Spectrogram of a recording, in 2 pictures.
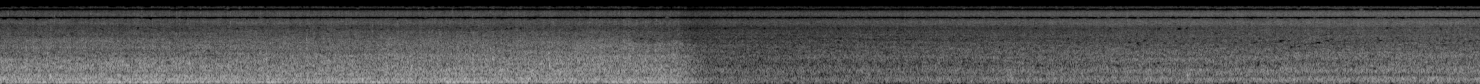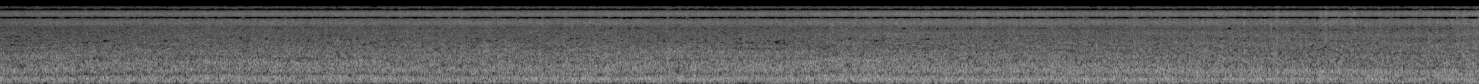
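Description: Creek water rushing and cascading over rocks and logs, a steady hiss. About seven seconds in it drops suddenly to a softer level and loses its low rumble, then slowly builds back up.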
